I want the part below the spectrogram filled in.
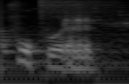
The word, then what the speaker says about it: Fuchur: Ja pamiętam, że gdzieś w każdym tak nazywa Fuchuo, on się nazywa Fuchur, ale Niemcy tak wymawiają końcówki. Więc gdzieś na pewno istniała jakaś polska wersja, która nazywa się Fuchuo z takim bardzo wyraźnym o na końcu.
